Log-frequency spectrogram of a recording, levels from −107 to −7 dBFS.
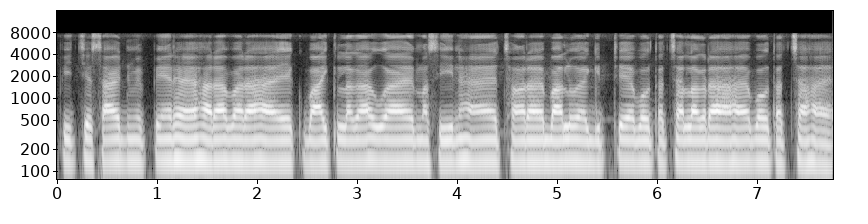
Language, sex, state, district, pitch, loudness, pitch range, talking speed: Hindi, male, Bihar, West Champaran, 135 Hz, -15 LUFS, 130-135 Hz, 215 wpm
